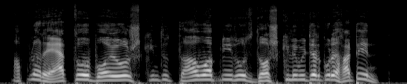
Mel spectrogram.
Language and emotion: Bengali, surprised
